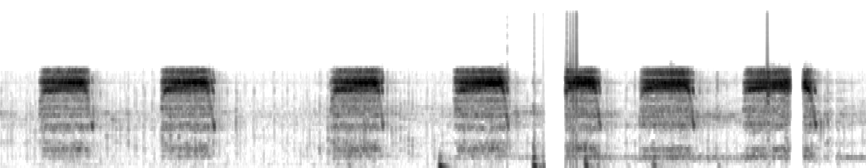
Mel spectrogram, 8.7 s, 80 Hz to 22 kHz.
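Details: Night-time owl nest, 10 September 2017, about 2 AM, during prey deliveries of mice and a rat; loud rasping hiss bursts in an uneven series, separated by brief pauses and soft scuffling as owlets pounce.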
